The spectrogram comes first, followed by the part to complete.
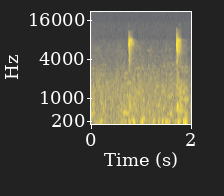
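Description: Two faint computer mouse clicks about a second apart, over near silence.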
